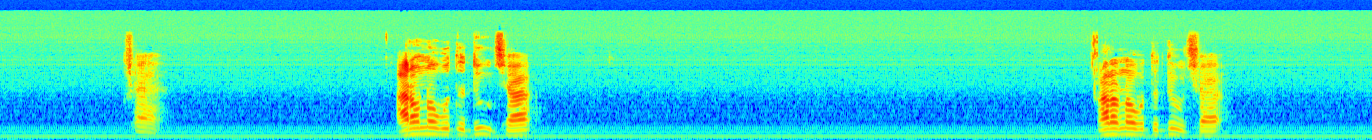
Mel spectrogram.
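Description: A young man speaks close to a microphone in short, excited bursts.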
